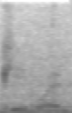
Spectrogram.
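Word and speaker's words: χ-blade: Yeah, that's why I Z-Blade? said it. Z-Blade. It's literally just pronounced Keyblade.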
